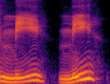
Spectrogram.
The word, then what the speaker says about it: meme: it's it's a meme that the final e is silent and the other e becomes e because if it were M if it were m-e-m it would be mem so m-e-m-e is meme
